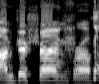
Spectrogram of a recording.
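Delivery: talking with mouth full. Arguing that dark chocolate is healthier, talking with mouth full. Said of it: "As his mouth is full".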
